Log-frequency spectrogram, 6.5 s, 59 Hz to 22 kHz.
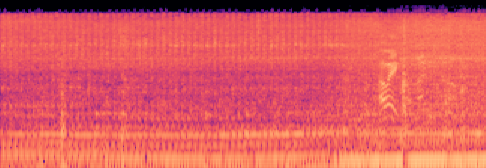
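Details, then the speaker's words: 1985 Toyota pickup mini truck: steady low idle drone with an uneven, lumpy beat about four times a second and harsh exhaust, sounding awful; cause unconfirmed. "awful make it stop [Music] that sounds horrible"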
